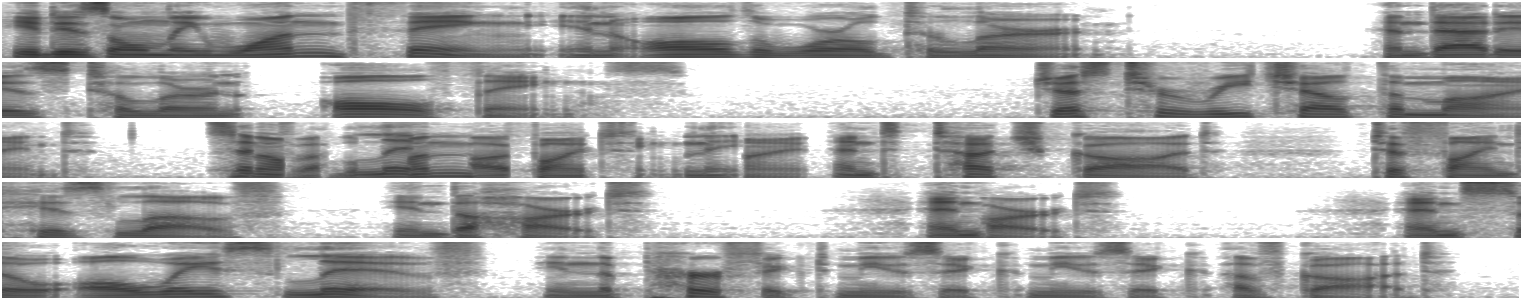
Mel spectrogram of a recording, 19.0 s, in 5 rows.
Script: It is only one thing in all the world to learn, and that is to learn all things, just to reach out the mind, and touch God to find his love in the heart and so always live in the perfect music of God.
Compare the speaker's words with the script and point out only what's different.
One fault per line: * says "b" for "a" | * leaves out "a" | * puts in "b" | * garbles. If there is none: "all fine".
* garbles
* puts in "heart and"
* puts in "music"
